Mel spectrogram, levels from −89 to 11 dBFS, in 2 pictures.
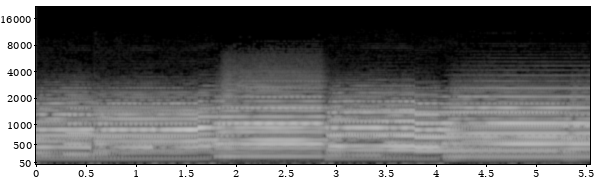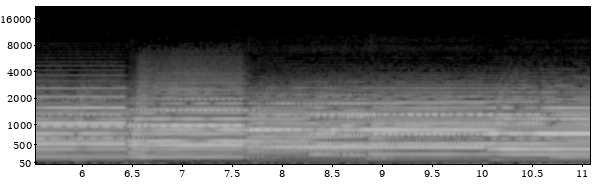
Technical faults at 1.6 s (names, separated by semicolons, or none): drift correction step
